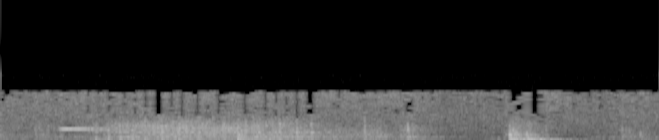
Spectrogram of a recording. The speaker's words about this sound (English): And then, exactly like an old Leslie Howard Scarlet Pimpernel picture, the door opened slowly.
